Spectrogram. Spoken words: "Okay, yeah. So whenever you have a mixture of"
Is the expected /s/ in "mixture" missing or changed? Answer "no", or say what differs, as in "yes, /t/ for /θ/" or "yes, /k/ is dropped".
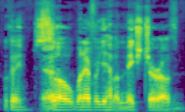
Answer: no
